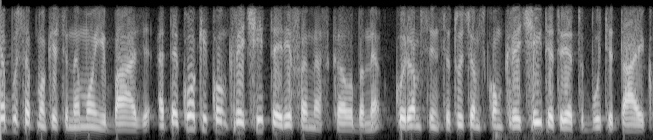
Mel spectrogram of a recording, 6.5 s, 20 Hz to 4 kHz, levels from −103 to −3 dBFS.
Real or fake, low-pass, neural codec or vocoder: real; 3.6 kHz; none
